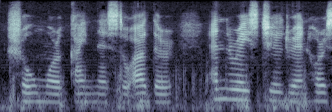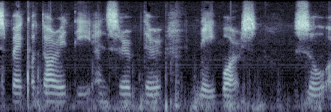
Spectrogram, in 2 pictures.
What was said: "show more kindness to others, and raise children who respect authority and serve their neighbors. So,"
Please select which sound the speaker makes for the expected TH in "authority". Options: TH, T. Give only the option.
T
